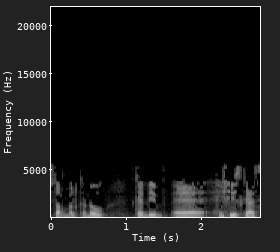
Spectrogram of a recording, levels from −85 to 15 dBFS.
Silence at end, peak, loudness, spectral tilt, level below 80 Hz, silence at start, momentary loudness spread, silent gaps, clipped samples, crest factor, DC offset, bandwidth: 0 s; -10 dBFS; -26 LUFS; -6 dB/octave; -60 dBFS; 0.05 s; 8 LU; none; under 0.1%; 16 dB; under 0.1%; 5.6 kHz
